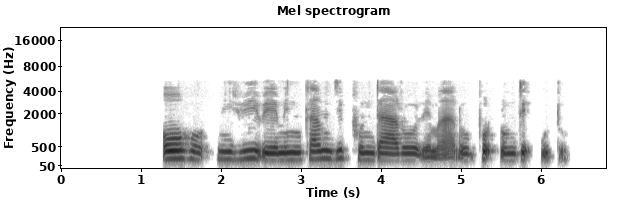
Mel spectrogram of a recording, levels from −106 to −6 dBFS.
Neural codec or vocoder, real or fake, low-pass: none; real; 5.4 kHz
